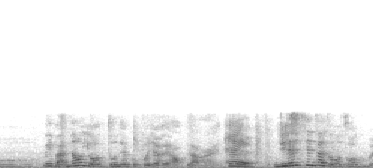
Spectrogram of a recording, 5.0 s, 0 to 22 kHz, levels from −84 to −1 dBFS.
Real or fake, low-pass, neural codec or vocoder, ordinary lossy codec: real; 7.2 kHz; none; AAC, 48 kbps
